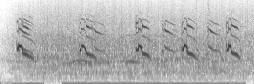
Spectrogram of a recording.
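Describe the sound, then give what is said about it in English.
A series of about seven shrill, nasal seagull squawks in quick succession, loud, with a faint hiss of wind or surf behind them and no talking. “we're going to take it to the beach as we celebrate today with seven squawks of the seagulls.”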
